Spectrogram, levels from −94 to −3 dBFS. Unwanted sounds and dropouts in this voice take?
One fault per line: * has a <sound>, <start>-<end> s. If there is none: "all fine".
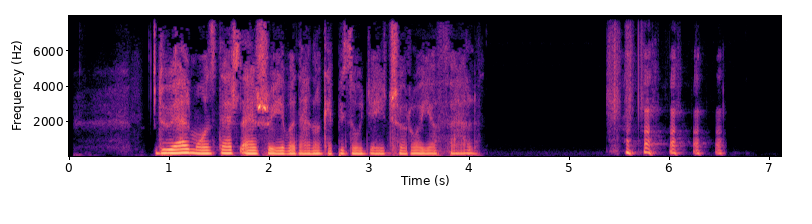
* has a laugh, 5.4-6.6 s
